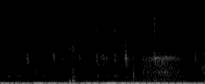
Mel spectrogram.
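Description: Computer keyboard typing: a quick, uneven run of keystrokes as a file name is entered.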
